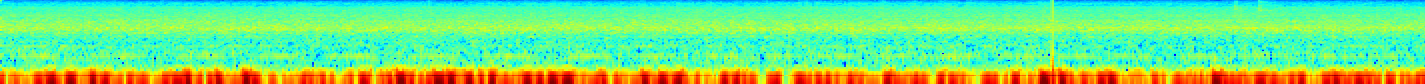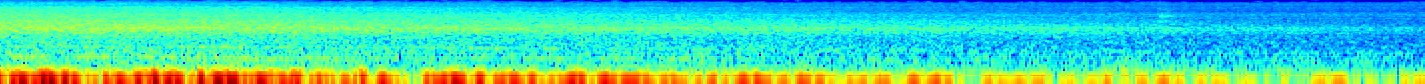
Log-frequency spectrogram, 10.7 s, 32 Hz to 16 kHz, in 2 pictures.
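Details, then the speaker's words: MSI RTX 3080 Suprim X 12GB graphics card under gaming load in silent mode, GPU reaching about 76°C: only a soft even airy hiss, no coil whine, buzz or rattle; normal fan noise under load. "şimdi canlı canlı fan sesini ve bobin sırasını dinleyelim"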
